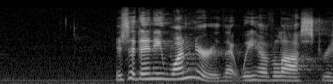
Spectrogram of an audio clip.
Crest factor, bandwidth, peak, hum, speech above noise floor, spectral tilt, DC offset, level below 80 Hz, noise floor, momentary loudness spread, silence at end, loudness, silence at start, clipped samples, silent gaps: 24 dB; 16 kHz; 0 dBFS; 60 Hz at -50 dBFS; 28 dB; -0.5 dB/octave; under 0.1%; -60 dBFS; -50 dBFS; 11 LU; 0 s; -21 LUFS; 1.15 s; under 0.1%; none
